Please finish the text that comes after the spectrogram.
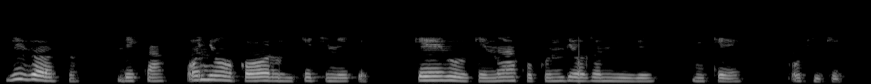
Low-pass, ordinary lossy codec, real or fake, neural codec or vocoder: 3.6 kHz; none; fake; codec, 16 kHz, 16 kbps, FreqCodec, larger model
